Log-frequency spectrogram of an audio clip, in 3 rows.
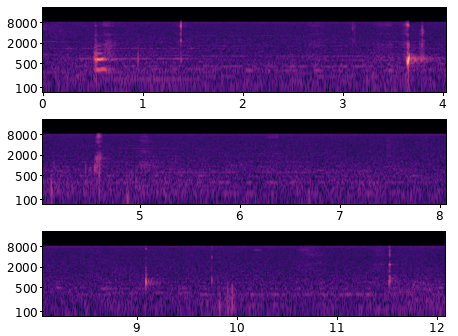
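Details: Short, abrupt catches repeat irregularly, about 19 a minute, against faint room noise. Hiccups.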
